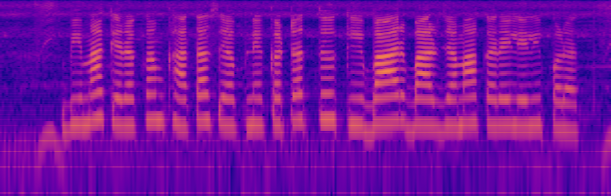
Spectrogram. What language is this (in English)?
Maithili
